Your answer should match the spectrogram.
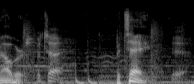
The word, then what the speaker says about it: Bateh: Pate.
